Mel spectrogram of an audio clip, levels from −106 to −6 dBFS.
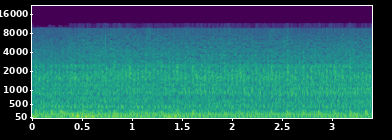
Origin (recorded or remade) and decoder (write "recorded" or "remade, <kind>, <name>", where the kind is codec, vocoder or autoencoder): recorded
